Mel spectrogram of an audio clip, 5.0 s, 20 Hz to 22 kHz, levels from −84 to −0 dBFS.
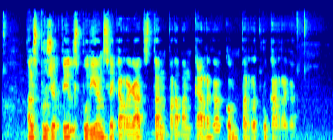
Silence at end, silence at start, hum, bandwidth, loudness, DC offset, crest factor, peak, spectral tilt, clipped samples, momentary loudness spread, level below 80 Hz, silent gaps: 0.4 s; 0.05 s; none; 16 kHz; -18 LUFS; under 0.1%; 18 dB; -2 dBFS; -3.5 dB/octave; under 0.1%; 11 LU; -50 dBFS; none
